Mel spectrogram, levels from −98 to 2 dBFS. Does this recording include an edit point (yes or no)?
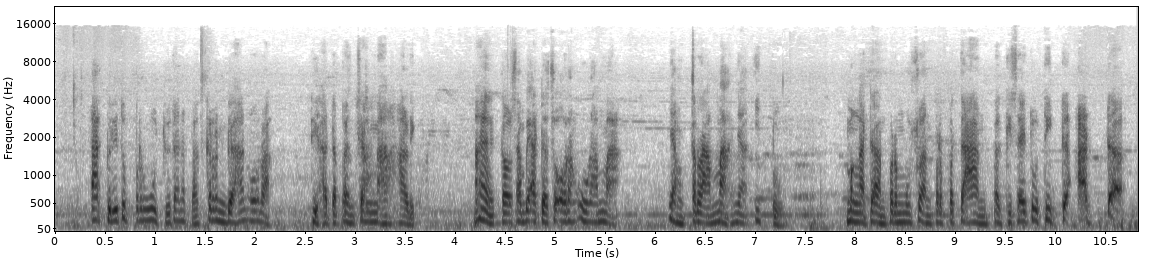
yes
